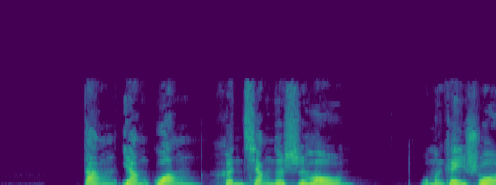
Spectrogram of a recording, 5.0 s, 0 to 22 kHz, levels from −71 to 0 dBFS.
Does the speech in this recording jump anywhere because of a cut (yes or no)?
no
